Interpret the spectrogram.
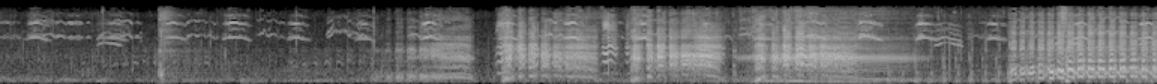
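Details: Adélie penguins in a crowded colony late in summer, as young birds lose their remaining chick down before their first swim. Thin, high chirps are followed by swelling harsh, throbbing brays that build into a loud overlapping chorus.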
